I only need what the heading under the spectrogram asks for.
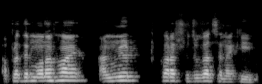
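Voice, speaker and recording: This man's voice sits a little high and moves at a quick pace, clean and free of any room sound. He leads an online Quran reading lesson over a video call, patiently pronouncing each Arabic letter and saying it again for the learners.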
